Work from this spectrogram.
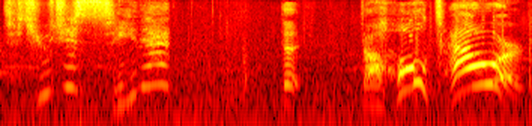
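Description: A man's voice: very high voice, sing-song, unhurried, gravelly, a bit bright, a little hiss or hum, full character voice. A man voicing a cocky, wisecracking young space outlaw hero in a video game, glib and bantering. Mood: alarmed, exasperated. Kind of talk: cinematic video game acting.

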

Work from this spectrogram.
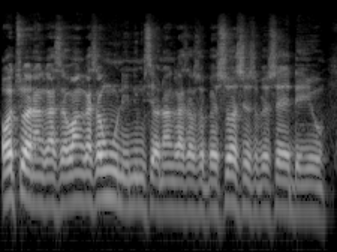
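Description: A man's voice: mid-range voice, rapid-fire, a little mellow. A young Ghanaian man hosting a casual interview, playful and bantering, slipping into pidgin. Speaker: interview host. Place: small recording studio indoors.

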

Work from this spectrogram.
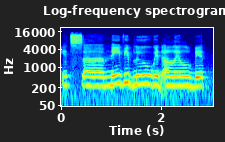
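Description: Young woman, Filipino accent, unhurried, hesitant, chatty, slightly high voice, bedroom vlog on a camera mic. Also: little pitch movement, warm tone. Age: young adult. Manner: searches for English words, hesitant and chatty. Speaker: vlogger. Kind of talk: casual haul vlog. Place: bedroom indoors.

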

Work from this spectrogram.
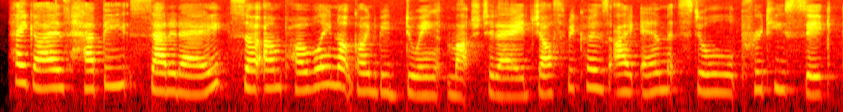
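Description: A woman's voice: fairly high pitch, steady tone, takes it slowly, a bit bright, low-quality recording. A young woman vlogging to camera while sick, her voice nasal and blocked up, rambling with lots of fillers. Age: young adult. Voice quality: nasal, congested. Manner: chatty, rambling, many fillers like "um" and "I mean, like". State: sick with a blocked nose and sore throat. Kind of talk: casual to-camera vlog talk. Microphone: camera close up at arm's length.

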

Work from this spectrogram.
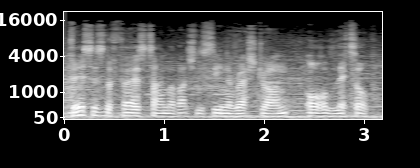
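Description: A man's voice: fairly low pitch, level tone, quick pace, over music. A man giving a casual walking video tour as a travel vlogger, talking as he shows viewers around. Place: walking around a busy cruise ship, indoors and on open decks. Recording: busy, noisy public ship ambience.

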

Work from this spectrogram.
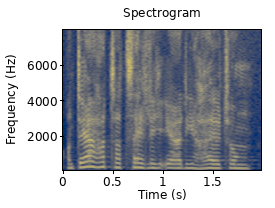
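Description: A woman in her thirties on a headset mic, giving a lively conference talk and acting out inner voices. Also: on the high side, a little fast. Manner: animated, acts out inner voices. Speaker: speaker at a conference. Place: large brick hall with seated audience. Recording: reverberant hall.

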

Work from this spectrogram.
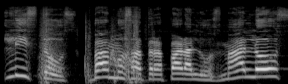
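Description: High-voiced, slow-talking boy superhero. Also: expressive, noisy background. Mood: determined. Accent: Latin American Spanish. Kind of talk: animated children's cartoon dubbing. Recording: music under the voice.

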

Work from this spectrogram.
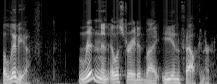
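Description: A man in his forties reading a picture book aloud to young children, expressively and with deliberate pauses. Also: medium pitch, huge pitch swings, muffled recording.

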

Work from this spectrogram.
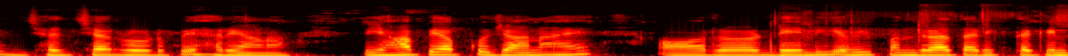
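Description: A man hosting a job-vacancy channel, talking viewers through an opening in a steady, explanatory voice-over that keeps addressing them as friends. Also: high voice, a little hiss or hum. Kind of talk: informal informational voice-over. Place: voice-over over a phone screen recording.

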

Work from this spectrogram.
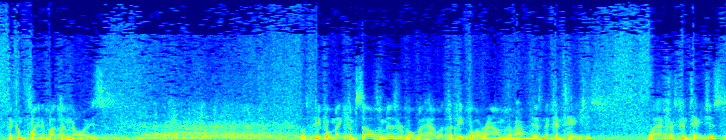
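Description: Man, humor speaker, storytelling pauses, echoey hall, background hiss. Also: fairly high pitch. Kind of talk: live keynote speech with audience laughter. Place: large hall with an audience.

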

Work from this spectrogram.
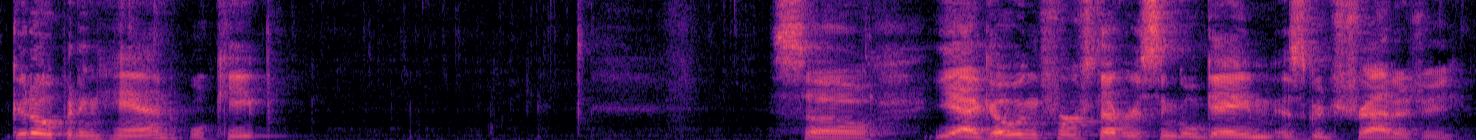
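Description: A man's voice: fairly high pitch, animated, a little slow, pauses often, a little mellow. A young adult man giving live, analytical commentary on a game as he plays, thinking aloud through each move. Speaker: streamer, card game player. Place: small room at home, indoors.

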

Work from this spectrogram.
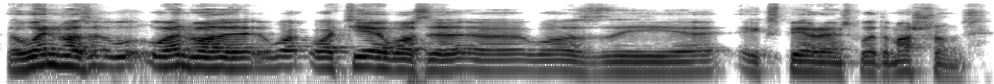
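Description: An Estonian-accented man asks questions over a video call from a room of bookshelves. His pitch sits in a middle range. He stumbles and restarts as he frames each question. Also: fairly even intonation, moderate pace, fairly bright tone. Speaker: interviewer. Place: library room lined with bookshelves. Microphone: video call webcam.

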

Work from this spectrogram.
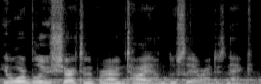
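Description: A man's voice: mid-range voice, fairly quick, over music. A man reading scripted narration for an audio drama.

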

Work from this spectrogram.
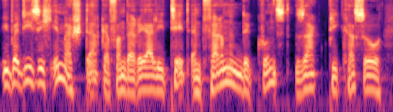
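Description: A man reading scripted documentary narration in a measured, articulate storytelling manner. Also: deep voice, sing-song, darkish tone.

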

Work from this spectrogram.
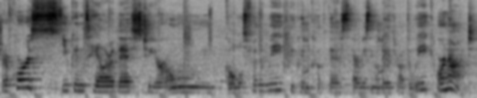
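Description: A young American woman chatting casually to viewers as a vlog host, explaining things as she goes. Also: low voice. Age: young adult. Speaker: fitness vlogger and host. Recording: roomy echo, music behind.

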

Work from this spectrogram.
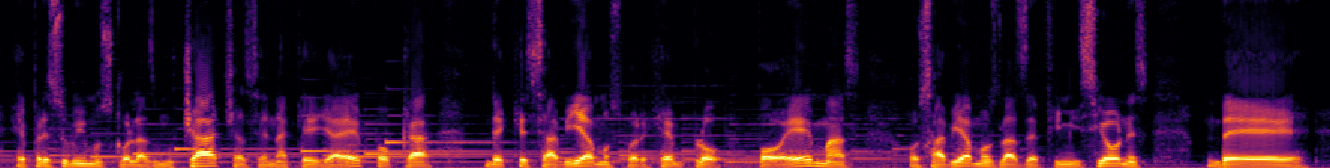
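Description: A man's voice: on the low side, a little mellow. An older man with a Mexican accent explaining his student memories articulately, with lists and rhetorical turns. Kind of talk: explanatory reminiscing in an interview. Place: indoors, seated interview.

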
